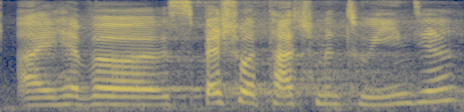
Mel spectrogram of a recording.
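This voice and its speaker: A woman's voice: on the high side, normal speed. A woman from Brazil with a Brazilian accent, giving an earnest, reflective conference talk with hesitant restarts. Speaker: conference speaker. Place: large conference hall. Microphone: handheld microphone. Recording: reverberant hall, faint background noise.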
